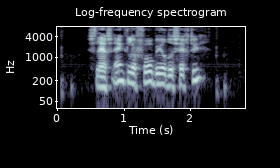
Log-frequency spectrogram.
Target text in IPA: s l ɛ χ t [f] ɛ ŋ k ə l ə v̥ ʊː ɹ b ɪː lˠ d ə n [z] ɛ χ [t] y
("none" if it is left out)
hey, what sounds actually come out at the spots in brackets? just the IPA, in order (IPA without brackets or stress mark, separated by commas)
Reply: s, z, t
